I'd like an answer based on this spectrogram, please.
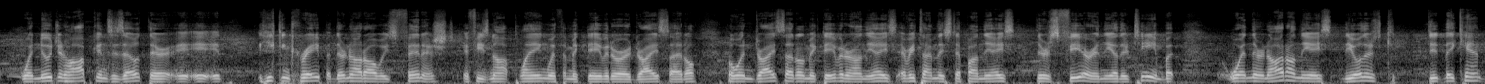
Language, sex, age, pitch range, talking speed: English, male, 30-49, 135-150 Hz, 230 wpm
